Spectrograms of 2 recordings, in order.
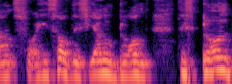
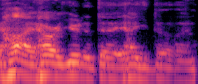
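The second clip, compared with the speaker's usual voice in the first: awful, cheesy fake put-on American accent; 2 semitones lower than usual. Imitating the man they called the midnight DJ, in an awful fake American accent. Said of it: "he had this awful fake American accent".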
